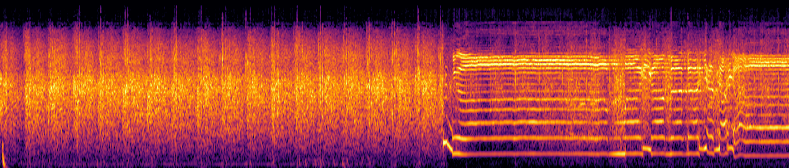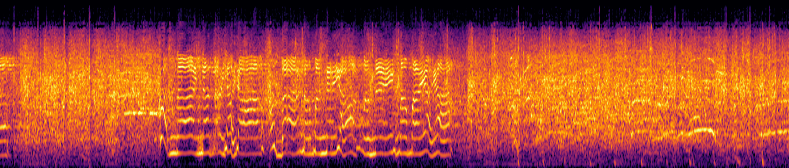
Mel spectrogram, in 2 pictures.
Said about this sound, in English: Come on, clap your hands. We'll do one of the songs. Just like that. Ha. Keep it going.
